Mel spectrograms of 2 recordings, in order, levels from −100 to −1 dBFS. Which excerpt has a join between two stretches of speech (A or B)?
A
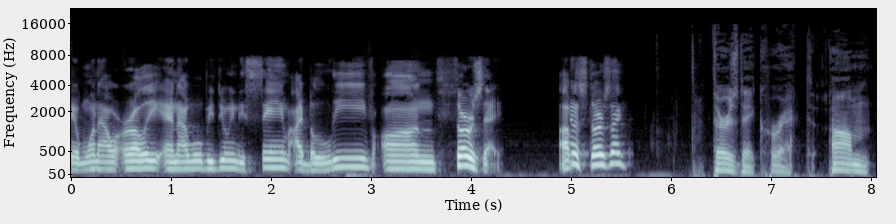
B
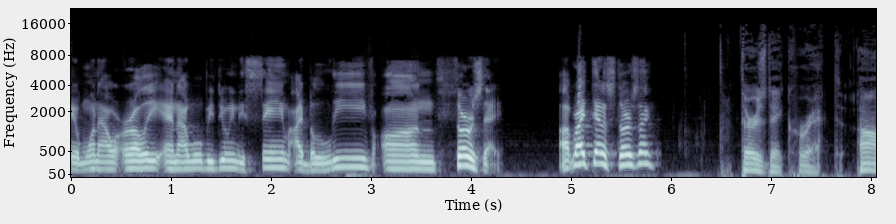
A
